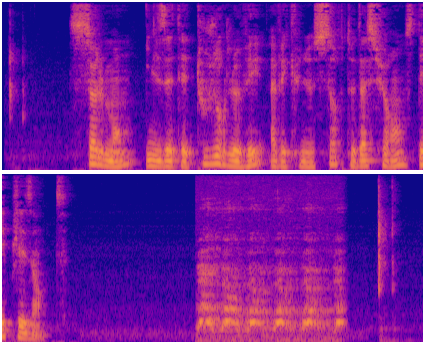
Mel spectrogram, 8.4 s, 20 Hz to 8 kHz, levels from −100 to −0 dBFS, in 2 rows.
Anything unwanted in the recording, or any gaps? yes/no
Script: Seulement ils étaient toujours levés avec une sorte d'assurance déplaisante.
yes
